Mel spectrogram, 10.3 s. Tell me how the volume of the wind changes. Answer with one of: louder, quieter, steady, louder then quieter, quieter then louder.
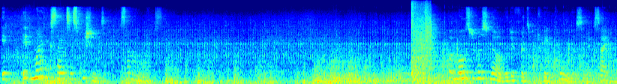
steady.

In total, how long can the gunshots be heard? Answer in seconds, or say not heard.
2 s.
